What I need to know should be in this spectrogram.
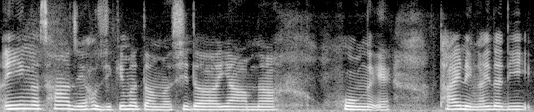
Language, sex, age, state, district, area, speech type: Manipuri, female, 18-30, Manipur, Thoubal, rural, spontaneous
